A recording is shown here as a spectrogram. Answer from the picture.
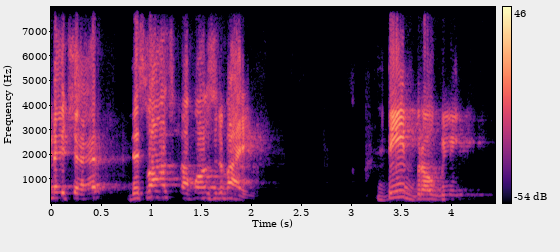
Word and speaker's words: de Broglie: This was proposed by de Broglie. If L is considered as silent, we can say it is as de Broglie.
